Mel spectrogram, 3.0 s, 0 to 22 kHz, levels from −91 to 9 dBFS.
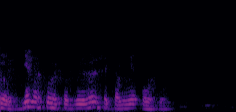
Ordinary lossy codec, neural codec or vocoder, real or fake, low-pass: Opus, 24 kbps; codec, 24 kHz, 6 kbps, HILCodec; fake; 3.6 kHz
